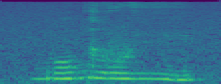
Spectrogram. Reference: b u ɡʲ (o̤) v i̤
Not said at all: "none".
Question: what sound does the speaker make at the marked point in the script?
o̤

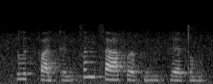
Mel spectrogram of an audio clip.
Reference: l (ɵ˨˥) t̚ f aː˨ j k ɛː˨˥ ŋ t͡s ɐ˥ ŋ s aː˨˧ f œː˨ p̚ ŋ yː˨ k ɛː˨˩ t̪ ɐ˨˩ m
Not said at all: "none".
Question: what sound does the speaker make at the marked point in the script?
ɵ˥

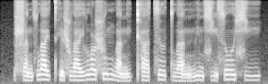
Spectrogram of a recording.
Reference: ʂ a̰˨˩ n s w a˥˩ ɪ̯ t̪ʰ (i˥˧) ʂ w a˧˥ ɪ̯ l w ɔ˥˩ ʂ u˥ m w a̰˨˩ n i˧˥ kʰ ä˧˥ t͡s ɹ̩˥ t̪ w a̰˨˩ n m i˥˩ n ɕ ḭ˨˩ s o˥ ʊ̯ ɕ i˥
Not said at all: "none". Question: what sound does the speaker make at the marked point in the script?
ḭ˨˩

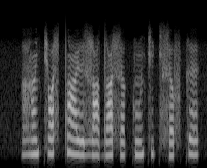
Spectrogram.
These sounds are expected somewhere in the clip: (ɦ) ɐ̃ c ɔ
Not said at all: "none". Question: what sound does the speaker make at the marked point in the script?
ɦ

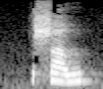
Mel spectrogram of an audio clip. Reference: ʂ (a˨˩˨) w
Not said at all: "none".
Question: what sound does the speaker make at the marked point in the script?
a˨˩˨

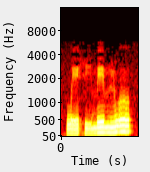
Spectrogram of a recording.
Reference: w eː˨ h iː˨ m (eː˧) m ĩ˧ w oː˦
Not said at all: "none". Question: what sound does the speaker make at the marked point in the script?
eː˧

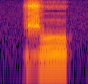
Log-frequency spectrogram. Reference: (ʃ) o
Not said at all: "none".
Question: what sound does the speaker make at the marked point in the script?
ʒ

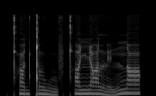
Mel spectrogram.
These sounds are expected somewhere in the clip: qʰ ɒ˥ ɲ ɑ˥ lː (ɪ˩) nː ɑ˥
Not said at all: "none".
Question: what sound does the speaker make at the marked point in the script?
ɪ˩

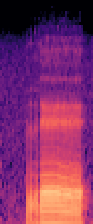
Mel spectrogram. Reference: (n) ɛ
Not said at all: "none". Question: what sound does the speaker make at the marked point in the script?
r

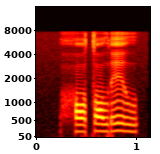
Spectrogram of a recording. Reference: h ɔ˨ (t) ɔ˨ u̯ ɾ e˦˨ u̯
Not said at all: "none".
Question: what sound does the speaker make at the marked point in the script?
t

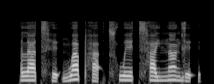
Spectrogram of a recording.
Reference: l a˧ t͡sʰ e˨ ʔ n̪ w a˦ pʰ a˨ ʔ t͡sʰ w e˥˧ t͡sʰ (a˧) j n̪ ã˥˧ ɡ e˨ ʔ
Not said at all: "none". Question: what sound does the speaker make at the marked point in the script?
a˧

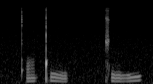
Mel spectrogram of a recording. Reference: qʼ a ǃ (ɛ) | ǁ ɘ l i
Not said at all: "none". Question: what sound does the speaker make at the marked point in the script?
ɘ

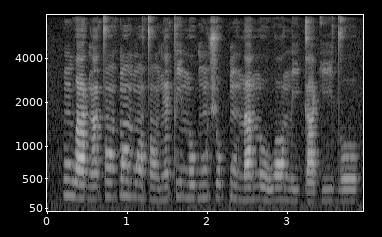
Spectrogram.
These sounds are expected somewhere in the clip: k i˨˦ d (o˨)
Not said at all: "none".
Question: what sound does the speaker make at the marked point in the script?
o˦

